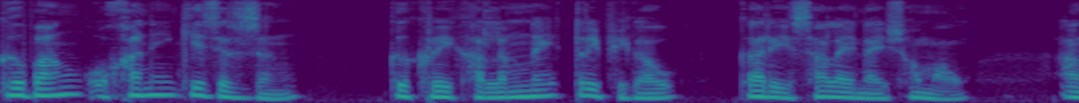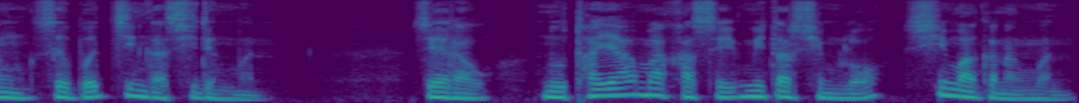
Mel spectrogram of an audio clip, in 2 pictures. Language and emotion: Bodo, fearful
